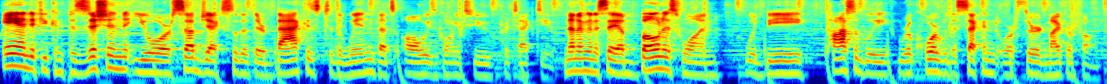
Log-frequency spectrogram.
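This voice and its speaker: A man who works as a sound recordist explains mic technique in a calm, practical manner, agreeing easily with the host. His voice sits at a middle pitch for a man. Faint music plays under his talk. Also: moderate pace, hardly any pauses. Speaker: sound recordist guest expert.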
